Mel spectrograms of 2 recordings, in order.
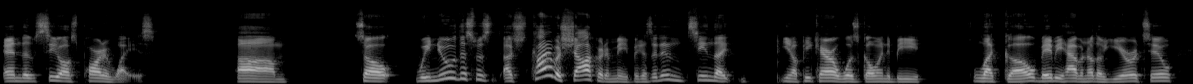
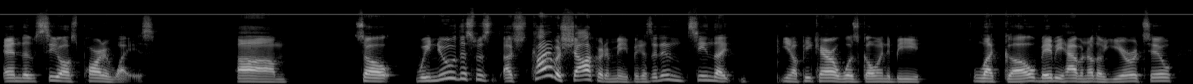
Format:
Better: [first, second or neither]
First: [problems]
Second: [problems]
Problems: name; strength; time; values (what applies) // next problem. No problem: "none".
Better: first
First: none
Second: high-pitched whine; noticeable; throughout; 10.5 kHz, 15 dB below the speech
